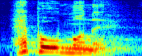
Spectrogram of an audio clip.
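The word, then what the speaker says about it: hypomone (ὑπομονή): The Greek word is hypome, or hypomone, is how I spelled it here, how you pronounce it.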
